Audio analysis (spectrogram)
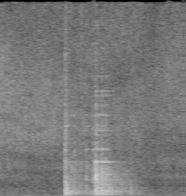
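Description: Chicken pieces drop into hot oil in a wok for sizzling mee, making two quick hissing bursts of sizzle and a clatter, close and fairly loud, fading to a low fry.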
